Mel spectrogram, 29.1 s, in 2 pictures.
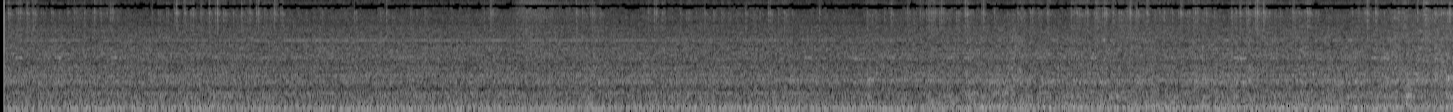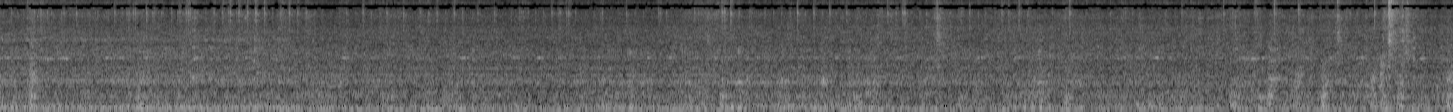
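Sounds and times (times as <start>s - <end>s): diesel engine: 0.0s - 29.0s
wheels rumbling on rails: 0.0s - 29.0s.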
